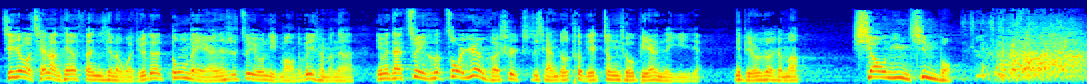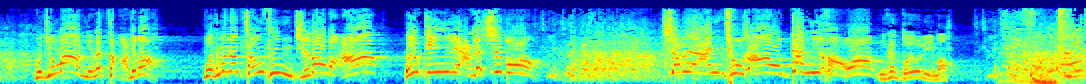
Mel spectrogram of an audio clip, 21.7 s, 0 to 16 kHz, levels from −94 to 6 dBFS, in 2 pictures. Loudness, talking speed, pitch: -19 LUFS, 280 characters per minute, 200 Hz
